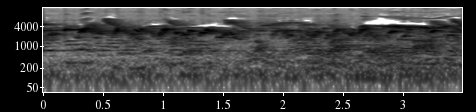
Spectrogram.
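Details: Caged red-whiskered bulbul practising its song. Overlapping quick, sweet whistled notes and chirps run without pause, with a low background murmur.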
